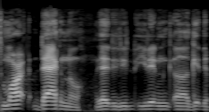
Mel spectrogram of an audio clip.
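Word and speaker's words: Daigneault: It's Mark Dagnall. You didn't get the pronunciation on that. Mark Dagnall.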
